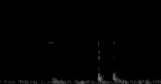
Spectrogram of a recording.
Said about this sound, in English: Multiple bird sounds.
